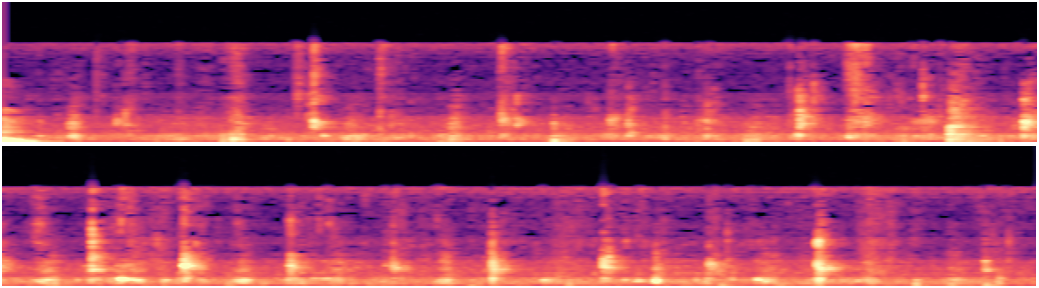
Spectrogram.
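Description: Close-miked eating sounds: wet chewing and lip smacks, with fingers mixing rice and curry, a steady string of irregular soft clicks several times a second.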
